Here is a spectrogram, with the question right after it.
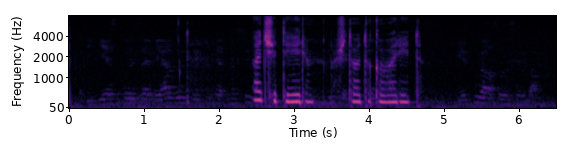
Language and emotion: Russian, sad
